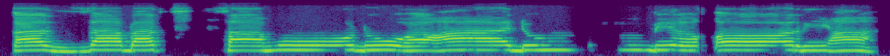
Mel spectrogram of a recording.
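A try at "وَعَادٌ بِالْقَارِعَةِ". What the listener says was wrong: Nah, di sini pada saat dunya ini dhammahnya sempurnakan. Jadi supaya tidak terdengar seperti adem ya, jadinya agak sedikit miring gitu ya.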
